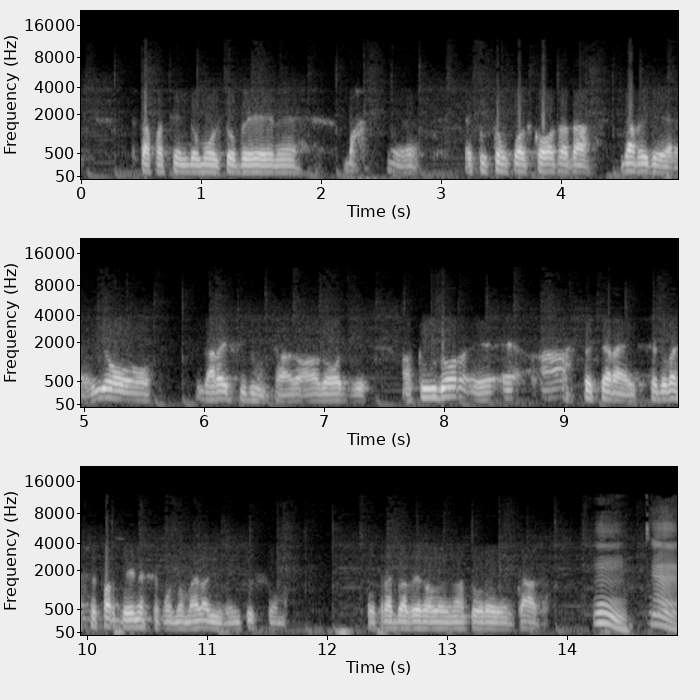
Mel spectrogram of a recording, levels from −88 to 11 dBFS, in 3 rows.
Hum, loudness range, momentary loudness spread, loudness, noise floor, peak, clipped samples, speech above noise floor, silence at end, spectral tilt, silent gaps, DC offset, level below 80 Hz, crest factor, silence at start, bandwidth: none; 3 LU; 13 LU; -16 LUFS; -45 dBFS; 0 dBFS; under 0.1%; 30 dB; 0 s; -8 dB/octave; none; under 0.1%; -44 dBFS; 16 dB; 0.5 s; 8.6 kHz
